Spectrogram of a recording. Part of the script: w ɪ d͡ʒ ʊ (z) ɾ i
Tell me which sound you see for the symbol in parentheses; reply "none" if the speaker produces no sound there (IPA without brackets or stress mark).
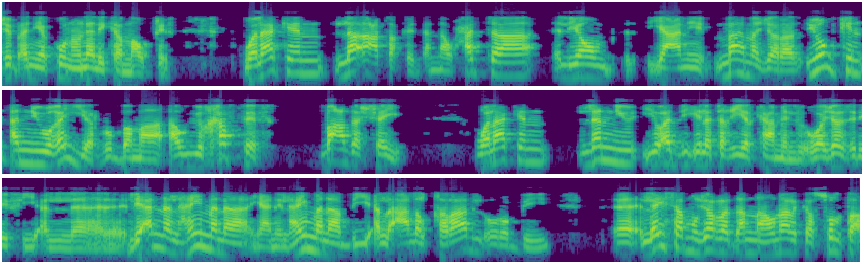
z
